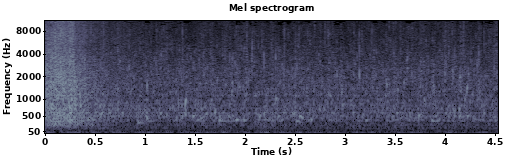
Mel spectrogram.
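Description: The end of a big splash as a loaded toy dump truck crashes into river water, dying away in the first half-second. It is followed by steady, quieter sloshing and dripping of the disturbed water as the truck sinks.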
